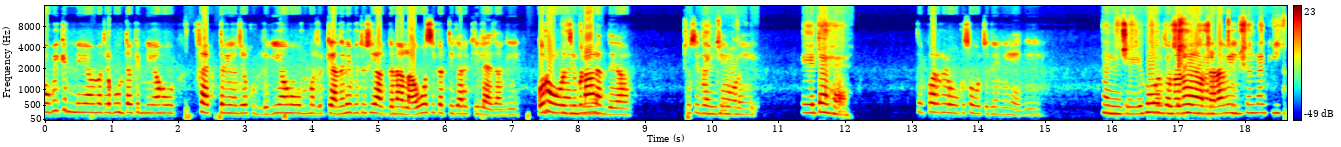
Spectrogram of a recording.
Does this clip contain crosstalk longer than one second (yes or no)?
yes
